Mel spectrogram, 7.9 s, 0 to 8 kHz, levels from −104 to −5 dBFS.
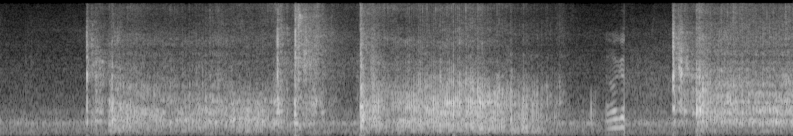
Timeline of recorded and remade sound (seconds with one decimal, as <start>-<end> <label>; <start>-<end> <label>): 0.0-4.4 remade; 4.4-5.7 recorded; 5.7-7.9 remade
